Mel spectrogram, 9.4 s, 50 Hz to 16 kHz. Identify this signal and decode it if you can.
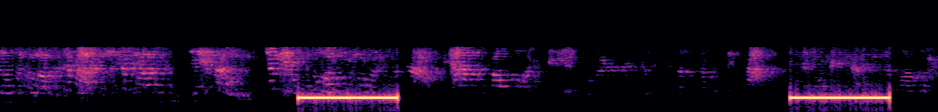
Ringback tone (Europe, 425 Hz), with speech.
